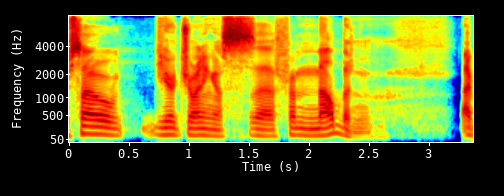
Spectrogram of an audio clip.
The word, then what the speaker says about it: Melbourne: So you're joining us from Melbourne. I pronounced that correctly, sir. Right? Melbourne, Australia. That's it. Yes. There's no R in Melbourne, despite how you see it spelled.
